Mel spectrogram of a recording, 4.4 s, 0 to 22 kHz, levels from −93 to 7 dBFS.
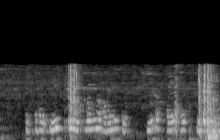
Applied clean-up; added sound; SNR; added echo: classical method WPE with log-MMSE.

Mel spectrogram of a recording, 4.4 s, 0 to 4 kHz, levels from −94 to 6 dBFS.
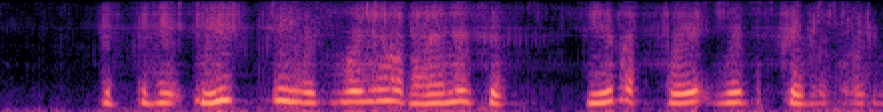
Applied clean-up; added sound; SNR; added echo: neural separator model SepFormer WHAMR!.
